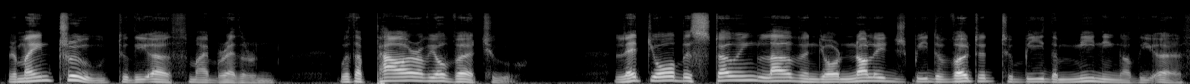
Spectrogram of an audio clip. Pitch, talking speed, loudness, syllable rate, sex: 125 Hz, 145 wpm, -19 LUFS, 4.0 syllables/s, male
